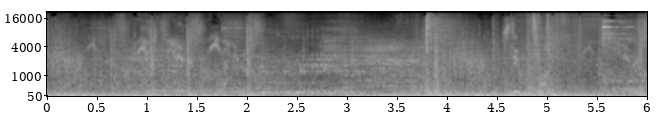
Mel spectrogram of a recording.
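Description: Bombarda blasting spell from the Hogwarts Legacy video game, several sharp booming blasts through a dense, continuous battle din, loud and close, with crackling bursts near the middle.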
